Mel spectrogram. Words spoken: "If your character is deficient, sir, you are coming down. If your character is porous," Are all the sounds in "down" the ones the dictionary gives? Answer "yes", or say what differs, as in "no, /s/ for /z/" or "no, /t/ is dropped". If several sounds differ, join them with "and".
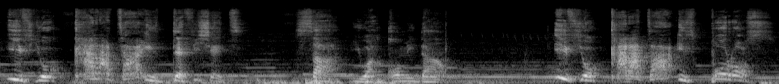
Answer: yes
